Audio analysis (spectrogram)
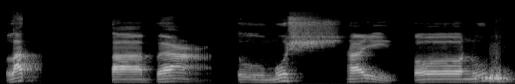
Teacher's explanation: alif lam samsiyah karena tidak dibaca. Langsung masuk ke huruf berikutnya yaitu shin, ditandai shinnya ada tasdidnya.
